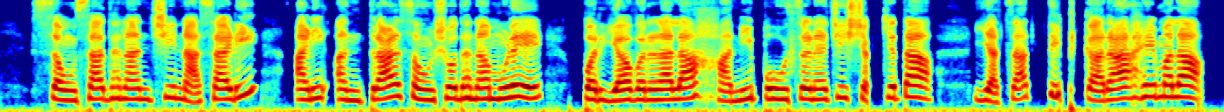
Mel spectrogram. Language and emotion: Marathi, disgusted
